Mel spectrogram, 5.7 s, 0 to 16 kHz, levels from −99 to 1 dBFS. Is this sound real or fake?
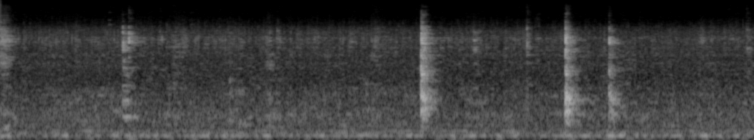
real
